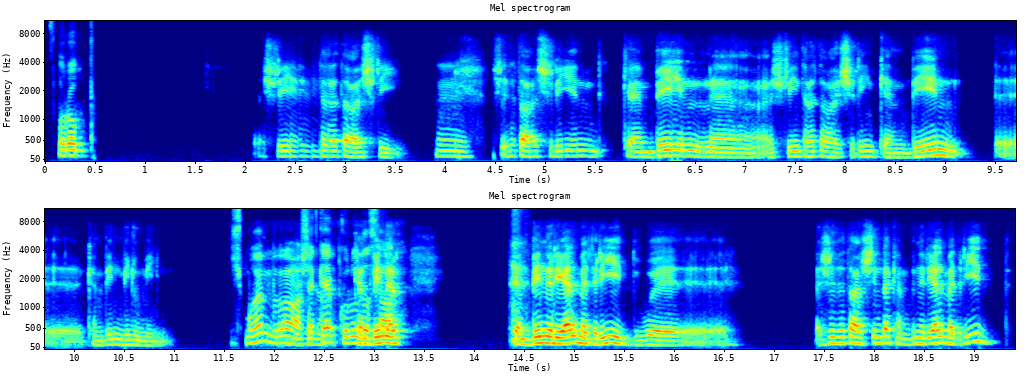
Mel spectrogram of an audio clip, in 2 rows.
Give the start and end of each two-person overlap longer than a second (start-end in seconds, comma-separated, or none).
11.9-13.1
